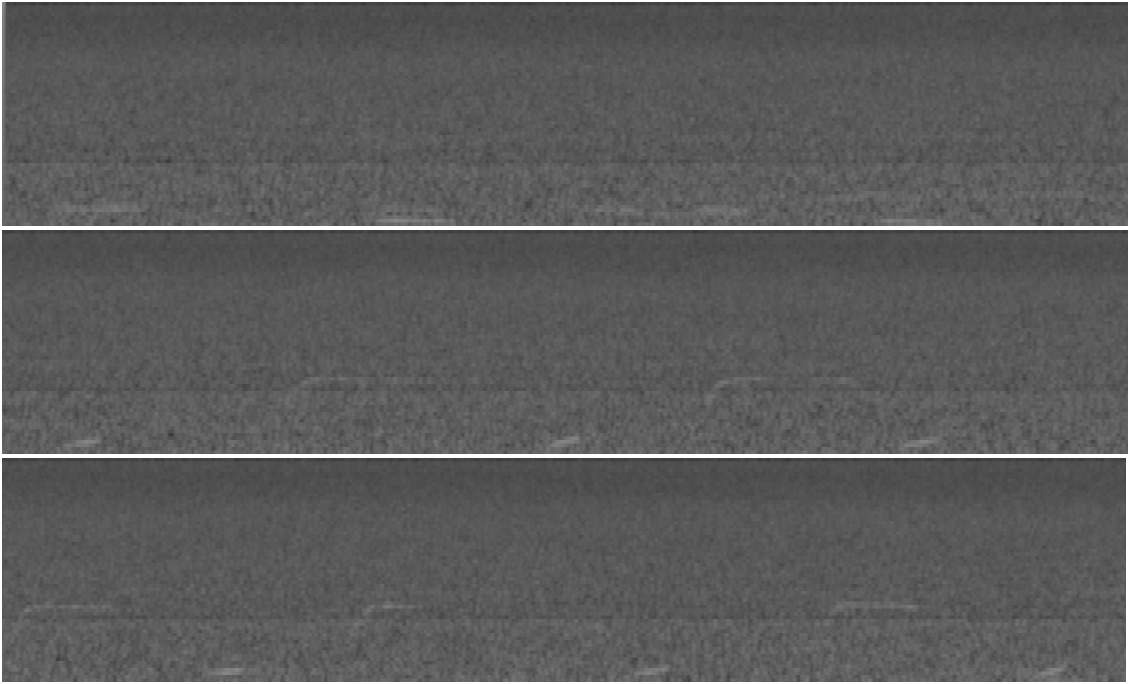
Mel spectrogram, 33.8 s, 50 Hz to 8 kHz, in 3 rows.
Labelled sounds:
14.2	14.5	humpback whale, 0.80 to 1.1 kHz
30.8	31.2	humpback whale, 0.90 to 1.1 kHz

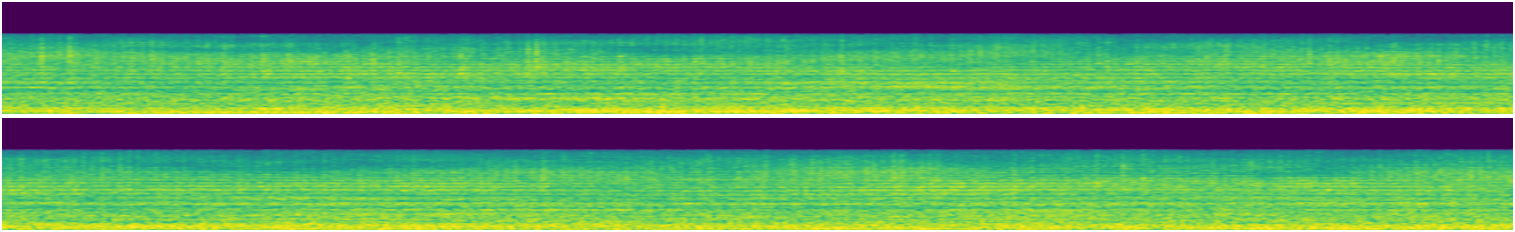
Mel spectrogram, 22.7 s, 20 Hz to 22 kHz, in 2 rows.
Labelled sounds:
6.9	7.2	vessel noise, 5.2 to 5.3 kHz
11.6	11.9	vessel noise, 5.5 to 5.7 kHz

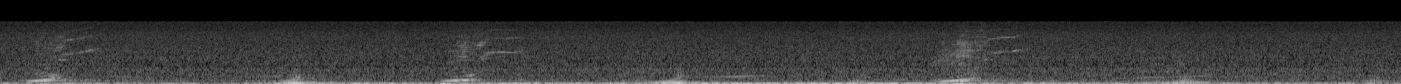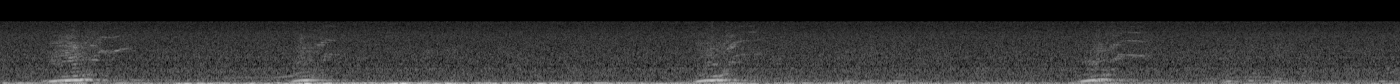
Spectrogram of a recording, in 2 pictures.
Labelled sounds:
0.6	1.0	humpback whale, 1.5 to 2.1 kHz
4.8	5.3	humpback whale, 1.2 to 5.2 kHz
9.9	10.3	humpback whale, 1.6 to 3.6 kHz
14.6	15.4	humpback whale, 1.6 to 2.5 kHz
25.1	25.5	humpback whale, 1.2 to 3.0 kHz

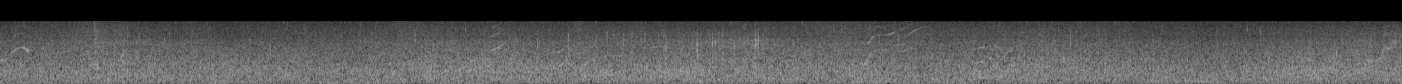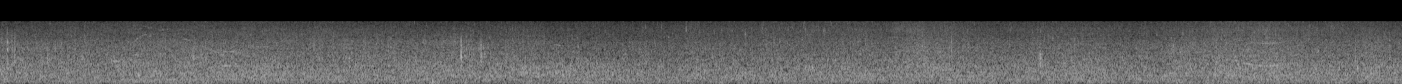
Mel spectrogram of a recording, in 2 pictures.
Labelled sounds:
0.0	0.4	killer whale, offshore, 1.3 to 2.2 kHz
4.7	5.2	killer whale, offshore, 1.6 to 8.0 kHz
8.6	9.4	killer whale, offshore, 2.4 to 7.2 kHz
13.7	14.3	killer whale, offshore, 1.4 to 4.6 kHz
15.2	15.7	killer whale, offshore, 2.4 to 4.3 kHz

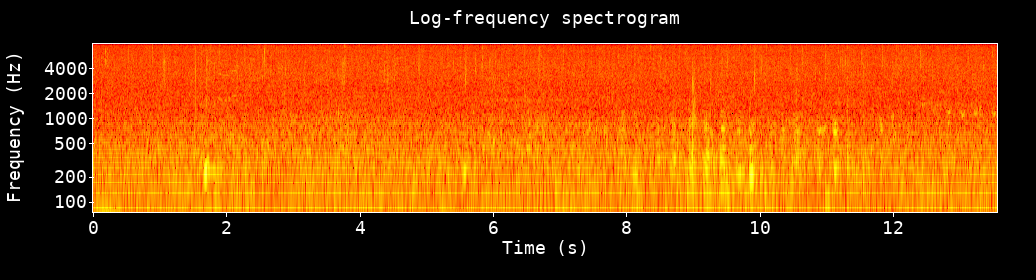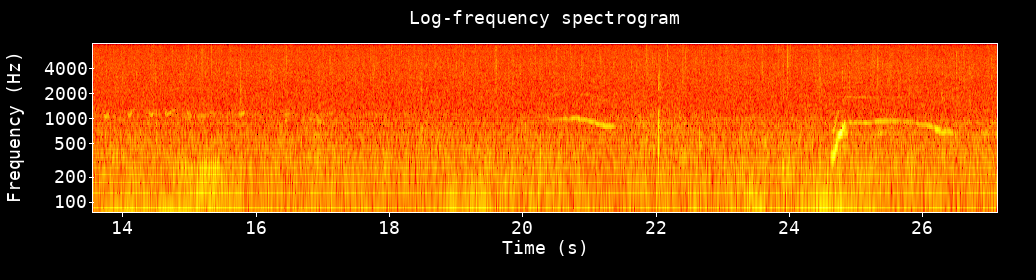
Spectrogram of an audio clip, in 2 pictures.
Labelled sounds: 12.4	12.6	humpback whale, 1.4 to 1.6 kHz
20.4	21.4	humpback whale, 0.78 to 1.1 kHz
24.9	26.3	humpback whale, 0.78 to 1.9 kHz

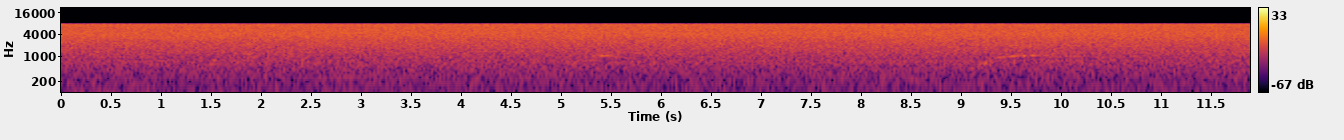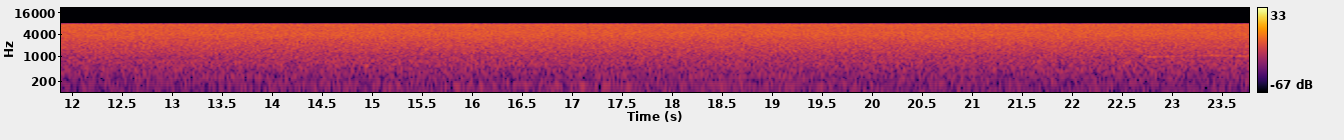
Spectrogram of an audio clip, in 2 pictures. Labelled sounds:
5.3	5.5	humpback whale, 0.93 to 1.1 kHz
9.3	9.8	humpback whale, 0.80 to 1.1 kHz

